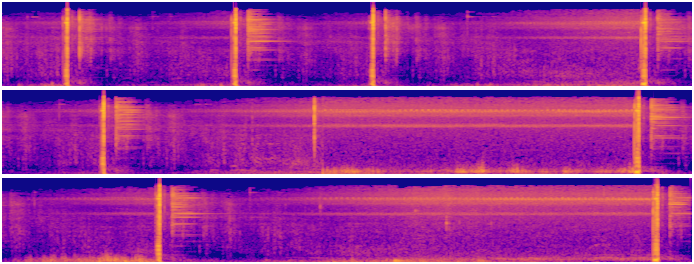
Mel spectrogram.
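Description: A pistol fires single loud shots that echo outdoors.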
